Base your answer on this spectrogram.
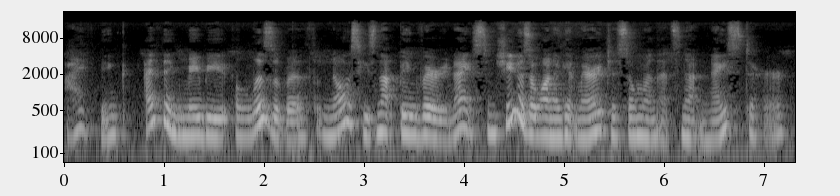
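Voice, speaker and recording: A woman reading a children's story aloud as a teacher, expressive, putting questions to young listeners. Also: mid-range voice, normal speed, hardly any pauses. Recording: roomy echo on the voice.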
